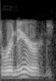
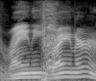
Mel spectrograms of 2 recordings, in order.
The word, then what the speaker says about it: Rainier: can pronounce it oh it's pretty simple it's Rainier Rainier okay Rainier okay well we was pronouncing it rainy Rainer and we're from the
